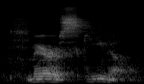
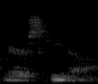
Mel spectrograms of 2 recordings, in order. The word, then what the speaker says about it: maraschino: our cherries out and i believe it's pronounced maraschino if you're italian maraschino and then we look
